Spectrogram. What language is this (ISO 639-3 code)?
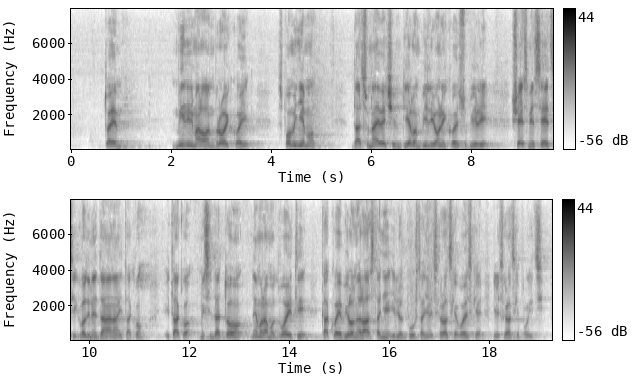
hrv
